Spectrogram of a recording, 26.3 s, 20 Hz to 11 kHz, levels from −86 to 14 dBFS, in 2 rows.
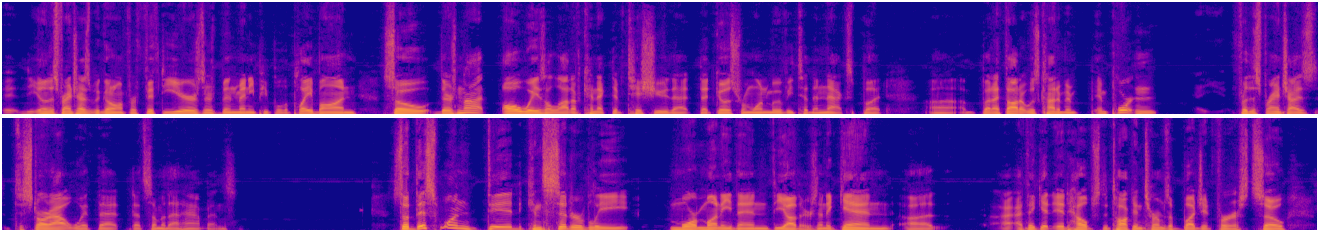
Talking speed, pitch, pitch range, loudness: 195 wpm, 120 Hz, 110-140 Hz, -18 LUFS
